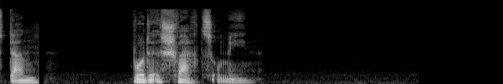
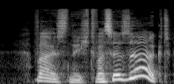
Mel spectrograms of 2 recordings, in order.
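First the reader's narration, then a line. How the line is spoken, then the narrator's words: Loud announcement. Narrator (German): verkündete Lockhart mit lauter Stimme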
